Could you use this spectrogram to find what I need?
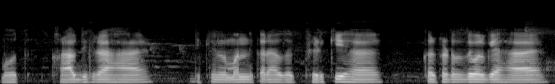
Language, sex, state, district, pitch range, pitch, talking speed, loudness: Hindi, male, Jharkhand, Palamu, 110-115 Hz, 110 Hz, 120 wpm, -19 LUFS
